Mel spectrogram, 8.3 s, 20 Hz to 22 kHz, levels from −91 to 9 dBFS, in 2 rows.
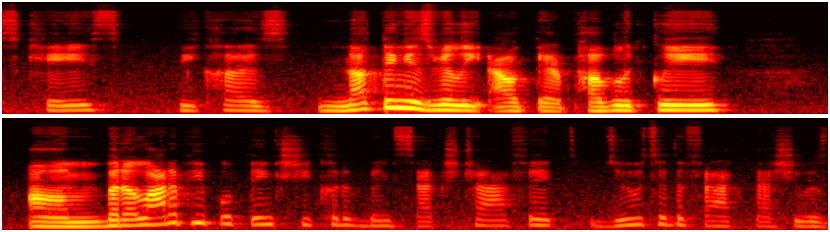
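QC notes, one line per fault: throughout: channel delay (comb filtering), one channel lagging by under a millisecond before the mono sum, so notches from around 700 Hz upward leave the speech hollow and phasey.
1.59–3.59 s: automatic gain falling, the gain control easing level down by about 5 dB over two seconds, so speech and room background sink together.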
